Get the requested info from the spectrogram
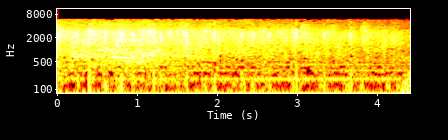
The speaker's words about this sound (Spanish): Si le va ese aplauso, dáselo bien fuerte esta noche.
